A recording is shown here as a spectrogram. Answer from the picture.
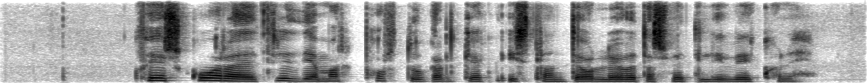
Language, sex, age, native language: Icelandic, female, 40-49, Icelandic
